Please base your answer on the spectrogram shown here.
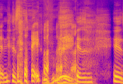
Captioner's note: laughter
